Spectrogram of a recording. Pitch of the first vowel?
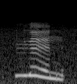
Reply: falling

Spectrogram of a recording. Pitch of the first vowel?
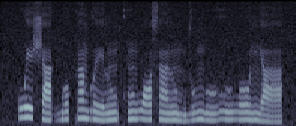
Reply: high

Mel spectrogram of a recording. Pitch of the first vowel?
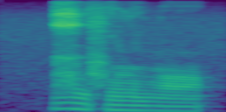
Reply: falling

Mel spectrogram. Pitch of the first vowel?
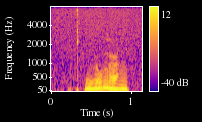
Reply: rising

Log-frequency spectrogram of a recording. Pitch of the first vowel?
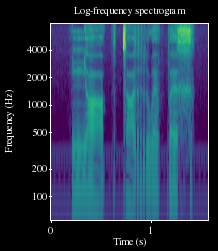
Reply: falling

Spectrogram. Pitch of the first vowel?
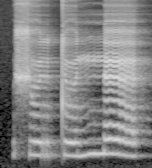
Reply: low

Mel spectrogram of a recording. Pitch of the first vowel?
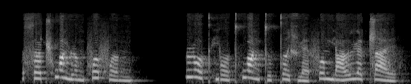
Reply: high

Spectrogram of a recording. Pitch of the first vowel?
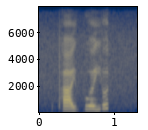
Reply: low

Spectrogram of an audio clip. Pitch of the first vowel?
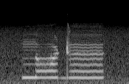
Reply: high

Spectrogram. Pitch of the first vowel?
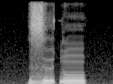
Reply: high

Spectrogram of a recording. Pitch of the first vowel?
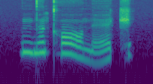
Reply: high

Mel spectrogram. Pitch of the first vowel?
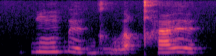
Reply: rising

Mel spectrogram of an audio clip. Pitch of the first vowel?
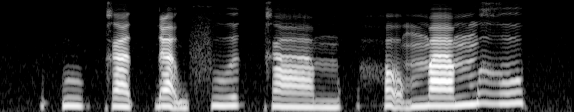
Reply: low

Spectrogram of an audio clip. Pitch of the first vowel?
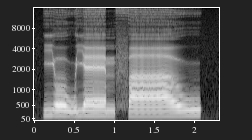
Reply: low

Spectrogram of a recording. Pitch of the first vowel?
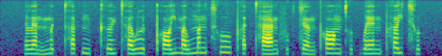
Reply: low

